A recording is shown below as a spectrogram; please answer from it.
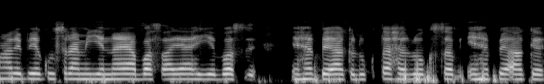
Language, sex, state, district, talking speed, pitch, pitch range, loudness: Hindi, male, Bihar, Begusarai, 230 wpm, 240 Hz, 235-250 Hz, -17 LUFS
